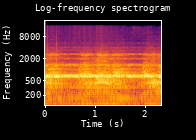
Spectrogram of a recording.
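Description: Church music: a choir singing over a long held organ-like chord, the voices wavering above a steady tone.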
